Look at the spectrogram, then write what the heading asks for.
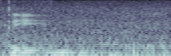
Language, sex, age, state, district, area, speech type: Marathi, male, 18-30, Maharashtra, Mumbai Suburban, urban, read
